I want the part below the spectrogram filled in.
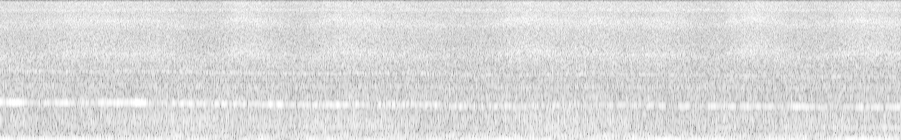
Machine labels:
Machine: fan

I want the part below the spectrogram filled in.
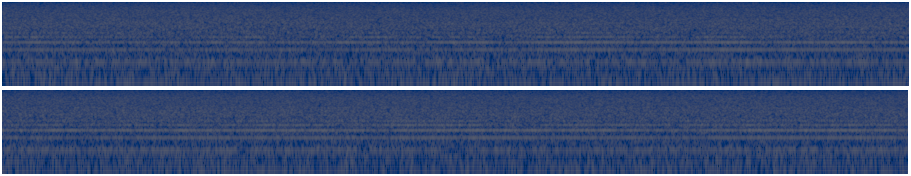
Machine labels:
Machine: fan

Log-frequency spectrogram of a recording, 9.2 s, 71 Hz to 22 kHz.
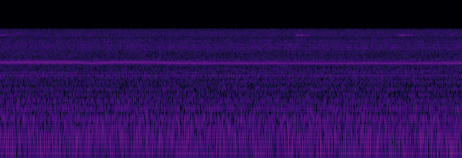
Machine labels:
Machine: pump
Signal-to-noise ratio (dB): -6 dB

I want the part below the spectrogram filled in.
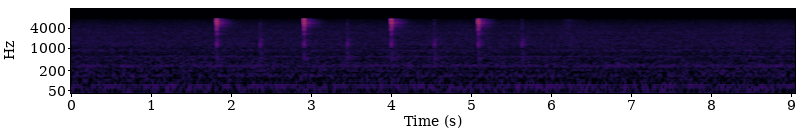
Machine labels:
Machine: valve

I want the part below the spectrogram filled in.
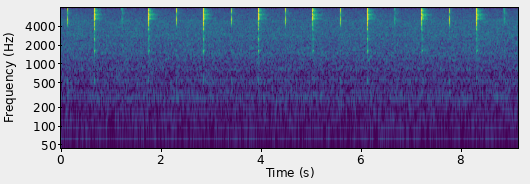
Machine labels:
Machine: valve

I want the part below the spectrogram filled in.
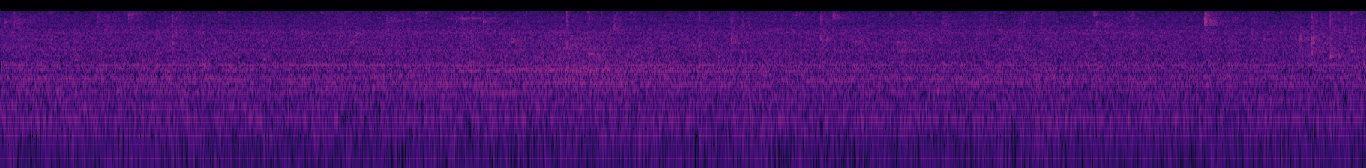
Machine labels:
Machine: pump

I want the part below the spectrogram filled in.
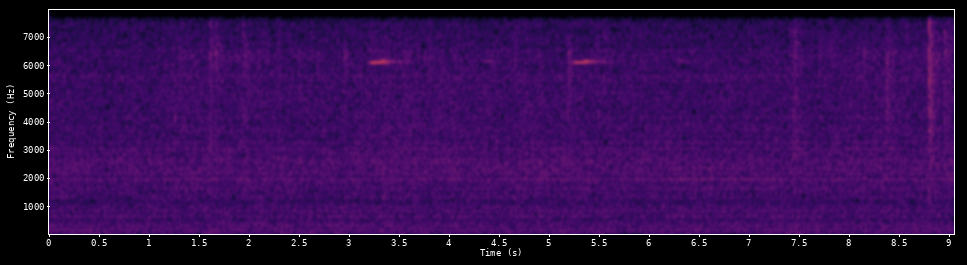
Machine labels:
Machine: fan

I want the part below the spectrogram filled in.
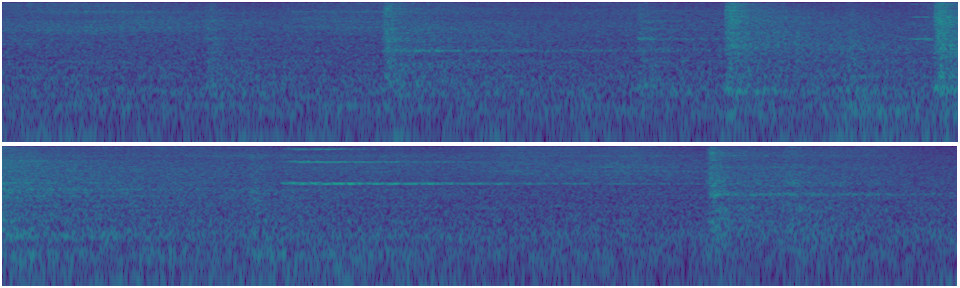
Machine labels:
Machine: fan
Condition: abnormal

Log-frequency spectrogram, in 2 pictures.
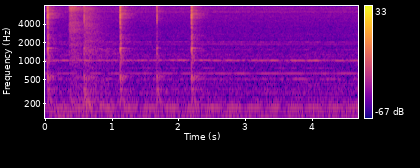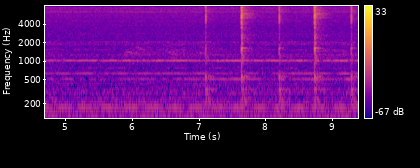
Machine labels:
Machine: valve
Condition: normal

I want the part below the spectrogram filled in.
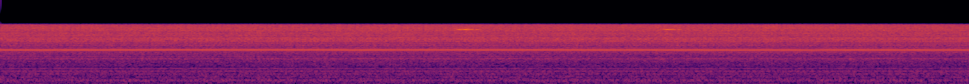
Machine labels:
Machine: pump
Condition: normal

